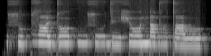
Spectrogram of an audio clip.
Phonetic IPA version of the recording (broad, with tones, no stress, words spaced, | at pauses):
su˨pzˤɨː˦˨dɔ˧ xṳ˦so̤˦dɛ̤˧ʃɔː˦ nʲɨ˧dˤo̤˦tˤoː˨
